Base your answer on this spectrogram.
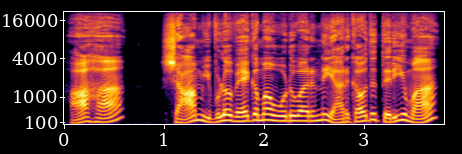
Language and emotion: Tamil, surprised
